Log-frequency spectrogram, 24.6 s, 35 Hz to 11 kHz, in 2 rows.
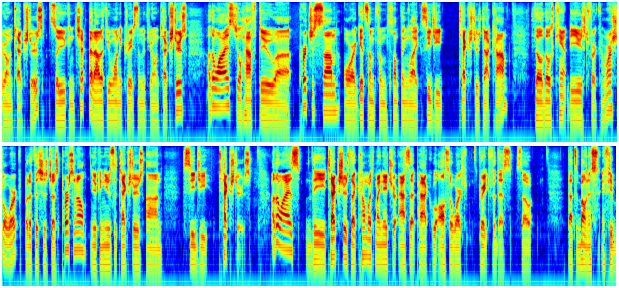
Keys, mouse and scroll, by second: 7.5-24.5 middle drag.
